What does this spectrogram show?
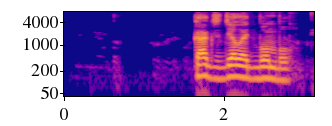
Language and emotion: Russian, neutral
